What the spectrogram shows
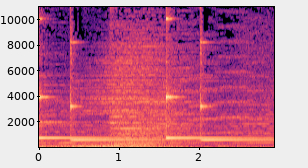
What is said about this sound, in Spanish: Digo, yo creo que nos está tocando el timbre Dios, que nos quiere castigar por querer vacunarnos.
